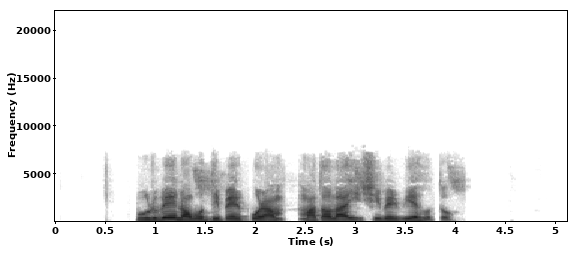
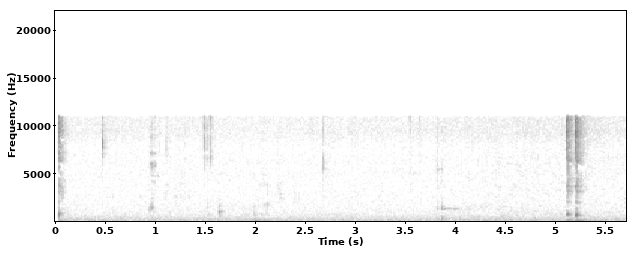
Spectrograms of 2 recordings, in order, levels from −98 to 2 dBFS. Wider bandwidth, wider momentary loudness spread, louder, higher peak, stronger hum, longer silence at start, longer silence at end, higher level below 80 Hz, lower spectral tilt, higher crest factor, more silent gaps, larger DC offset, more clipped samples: second, 7.2 kHz vs 11.5 kHz; second, 12 LU vs 18 LU; first, -16 LUFS vs -52 LUFS; first, -2 dBFS vs -28 dBFS; neither; first, 0.8 s vs 0 s; first, 1.2 s vs 0 s; first, -62 dBFS vs -88 dBFS; first, -7 dB/octave vs -1.5 dB/octave; second, 16 dB vs 34 dB; neither; neither; neither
